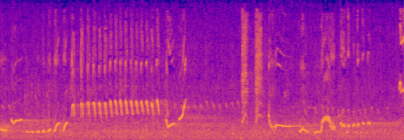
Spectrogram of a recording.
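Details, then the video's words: Magpie-robin calling sound used to lure wild birds: clear whistled slurs, rising and falling, broken by a fast rattling run of repeated high notes, then more swooping whistles. "SUARA PEMANGGIL Burung Murai Liar"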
